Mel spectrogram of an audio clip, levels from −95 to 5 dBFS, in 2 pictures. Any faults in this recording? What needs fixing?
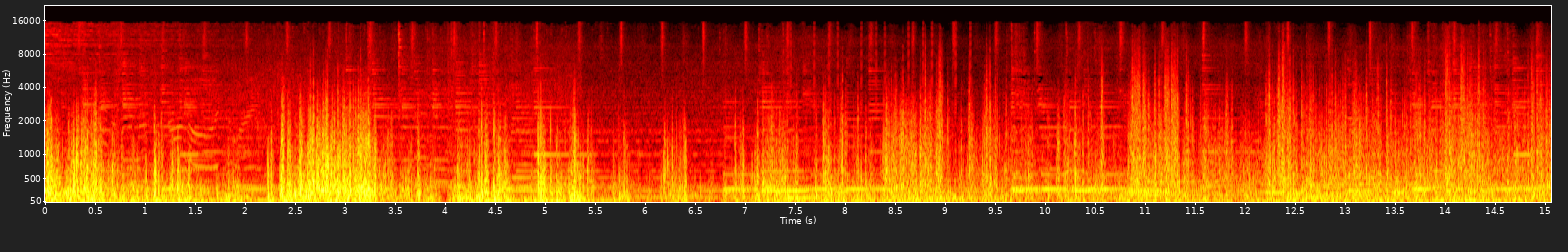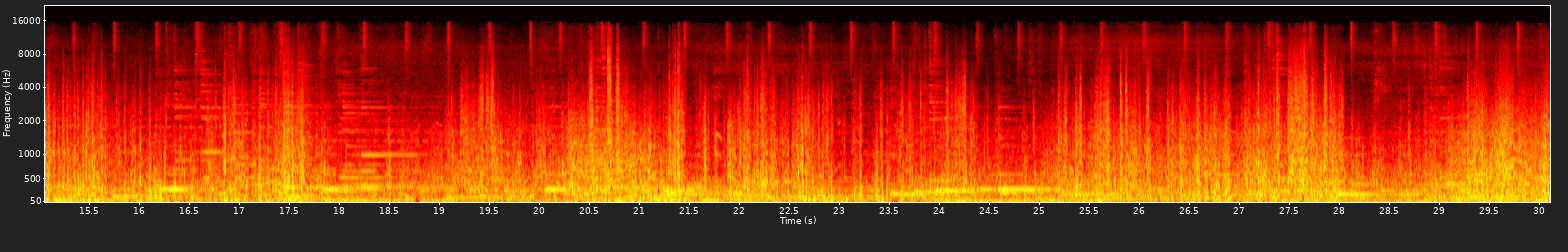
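A galloping dit-dit-dit of short buzzes cuts in from 7.45 s to 9.26 s, sitting roughly 20 dB below the main sound. The buzz pitch is about 217 Hz, the pulse rate of a GSM transmitter, so these are GSM signalling bursts: a nearby 2G phone exchanging brief control bursts, which the audio circuitry rectifies into audible clicks and hum. To prevent it, keep phones switched off or in flight mode away from the recording chain.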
